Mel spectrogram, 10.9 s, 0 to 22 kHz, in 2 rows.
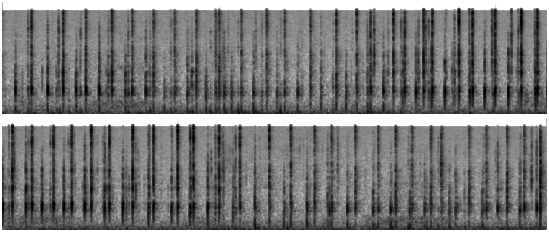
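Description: Fingertips tap and click the buttons of a hollow red handheld plastic gamepad and tap its shell, holding it in both hands close in front of the microphone. Rapid, dry plastic clicks and taps follow one another in a steady stream, each with a bright, hollow snap centered around 836 Hz and almost no ring.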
